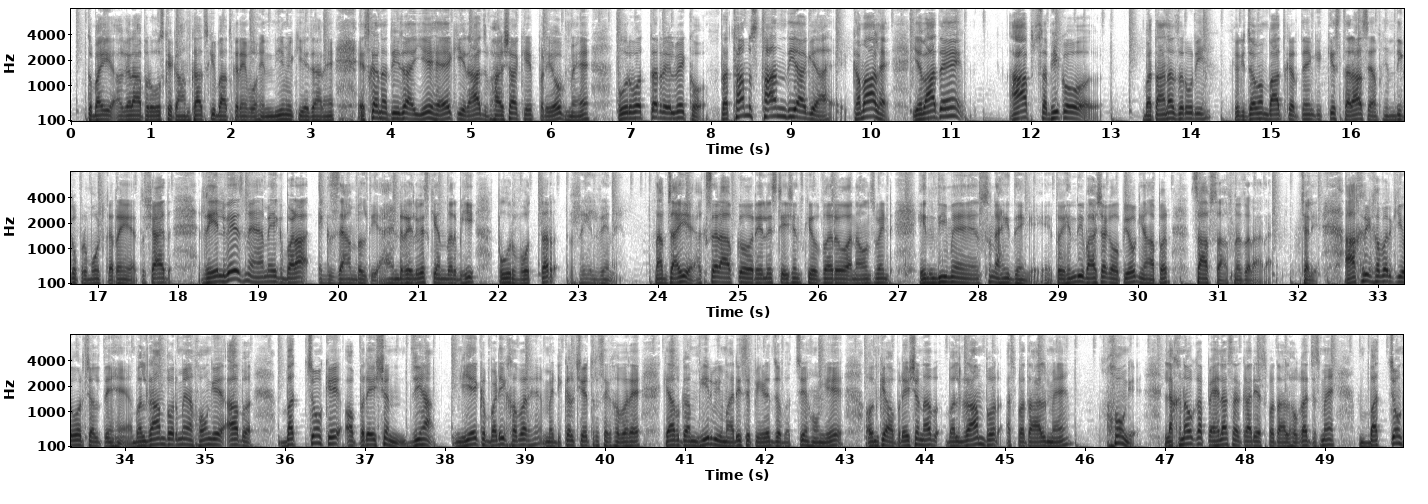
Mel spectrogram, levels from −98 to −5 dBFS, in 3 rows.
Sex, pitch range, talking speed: male, 110-140 Hz, 185 wpm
